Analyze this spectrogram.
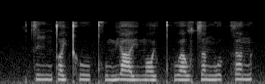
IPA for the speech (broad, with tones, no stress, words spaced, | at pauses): t͡siː˨ŋt̪ɐ˧jkʰuː˨kʷʰɐ˨˥m jaː˧jn̪ɔː˨˧j kʷʰaː˨˧wt͡sɐ˧n wʊ˥k̚sɐ˥n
